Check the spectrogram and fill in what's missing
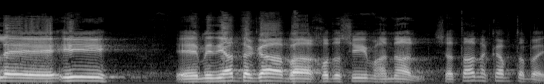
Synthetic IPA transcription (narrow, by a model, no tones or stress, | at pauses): lei | minijat̪̚d̪aɡabaχo̞d̪aʃimha̰nalʃeat̪anakavt̪abaj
